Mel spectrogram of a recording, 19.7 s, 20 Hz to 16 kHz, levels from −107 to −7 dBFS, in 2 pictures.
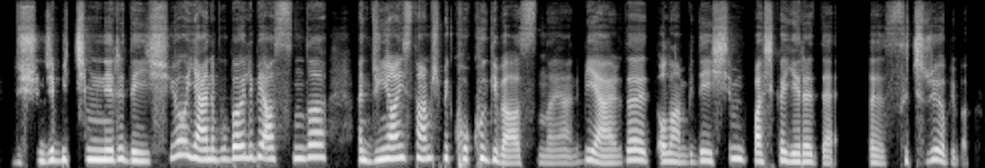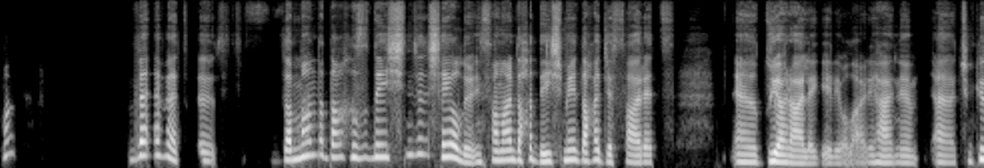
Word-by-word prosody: düşünce 185 Hz, +5 st, +1 dB
biçimleri 215 Hz, 0 st, +4 dB
değişiyor, 195 Hz, -, +1 dB
yani, 220 Hz, -5 st, +5 dB
bu 220 Hz, 0 st, -5 dB
böyle 255 Hz, +1 st, +5 dB
bir 255 Hz, -3 st, +5 dB
aslında, 245 Hz, +3 st, +1 dB, 0.3 s
hani, 210 Hz, -3 st, +2 dB
dünyayı 235 Hz, +6 st, +5 dB
sarmış 245 Hz, 0 st, 0 dB
bir 250 Hz, -, +1 dB
koku 230 Hz, +1 st, 0 dB
gibi 205 Hz, -7 st, +2 dB
aslında, 140 Hz, +1 st, -4 dB
yani, 145 Hz, +3 st, -12 dB
bir 215 Hz, -, -1 dB
yerde 185 Hz, +5 st, +2 dB
olan 175 Hz, -3 st, -1 dB
bir 165 Hz, -, -12 dB
değişim 200 Hz, +4 st, 0 dB
başka 185 Hz, +2 st, +2 dB
yere 170 Hz, -4 st, +1 dB
de, 140 Hz, -1 st, -4 dB, 0.4 s
eee, 145 Hz, -3 st, -3 dB
sıçrıyor 190 Hz, +4 st, -3 dB
bir 130 Hz, -, -14 dB
bakıma. 300 Hz, +6 st, -15 dB, 1.2 s
Ve 300 Hz, +9 st, +1 dB
evet, 275 Hz, -10 st, -3 dB, 0.2 s
ııı, 185 Hz, -1 st, -6 dB
z -, -, -30 dB
z -, -, -33 dB, 0.5 s
zaman 260 Hz, +9 st, +1 dB
da 315 Hz, -5 st, -8 dB
daha 265 Hz, 0 st, -2 dB
hızlı 260 Hz, -2 st, -5 dB
değişince 275 Hz, +5 st, -2 dB
de 325 Hz, -, -15 dB
şey 275 Hz, -3 st, +2 dB
oluyor, 165 Hz, -, +2 dB
insanlar 200 Hz, +5 st, -1 dB
daha 210 Hz, -2 st, -3 dB
değişmeye 200 Hz, +5 st, 0 dB
daha 200 Hz, +2 st, 0 dB
cesaret, 160 Hz, -1 st, -5 dB, 0.6 s
eee, 165 Hz, -1 st, -1 dB
duyar 170 Hz, -4 st, +5 dB
hâle 135 Hz, -1 st, 0 dB
geliyorlar, 140 Hz, +1 st, -10 dB
yani, 150 Hz, -2 st, -5 dB, 0.2 s
eee, 150 Hz, -2 st, -5 dB
çünkü 190 Hz, +5 st, -1 dB
205 Hz, 160 wpm, -24 LUFS, 160-240 Hz, 1.2 s, yani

